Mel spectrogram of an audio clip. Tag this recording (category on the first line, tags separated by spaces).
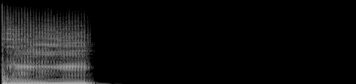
Instrument samples > Synths / Electronic
Bass Electronic Oneshot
